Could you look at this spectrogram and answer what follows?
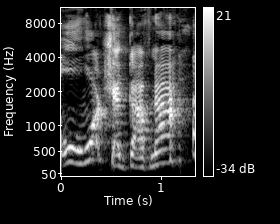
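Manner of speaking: put-on comic, hilarious Cockney accent, pitched very high. Recalling an actor's line from a film, in a hilarious Cockney accent. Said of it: "The most hilarious Cockney accent you'll ever hear. He's like".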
